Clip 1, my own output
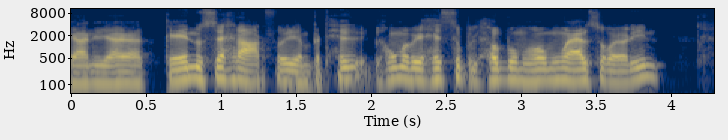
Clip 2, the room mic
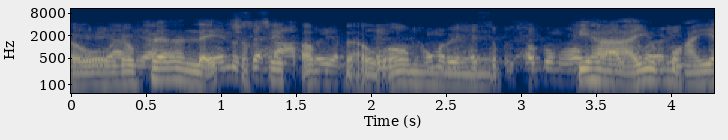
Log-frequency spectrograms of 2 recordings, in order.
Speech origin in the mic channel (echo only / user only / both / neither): both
